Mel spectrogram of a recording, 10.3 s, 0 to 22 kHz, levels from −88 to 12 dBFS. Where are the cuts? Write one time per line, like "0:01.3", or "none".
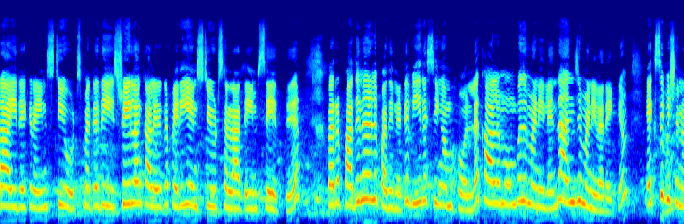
none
